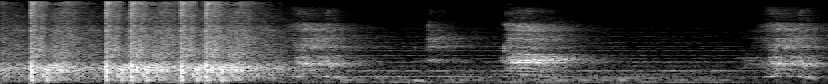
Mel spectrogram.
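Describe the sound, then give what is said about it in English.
A quick burst of four or five loud, sharp gunshots from a police officer shooting a man down cracks out in rapid succession, then the firing stops and a few harsh, raspy cries follow in short separate bursts. “You shot him.”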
